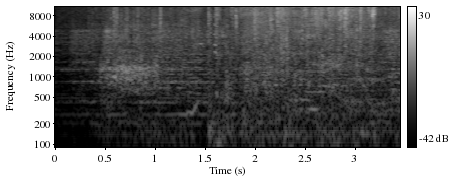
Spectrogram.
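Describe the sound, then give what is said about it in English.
A market stall kicked over and crashing during a fight, a dense, sustained clatter of breaking and tumbling debris with a sharper impact about halfway through, loud and steady to the end. “She kicks a market stall into the path of more attackers.”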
